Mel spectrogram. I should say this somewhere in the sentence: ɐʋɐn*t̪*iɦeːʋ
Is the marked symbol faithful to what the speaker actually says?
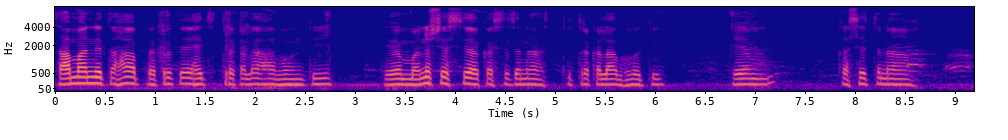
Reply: yes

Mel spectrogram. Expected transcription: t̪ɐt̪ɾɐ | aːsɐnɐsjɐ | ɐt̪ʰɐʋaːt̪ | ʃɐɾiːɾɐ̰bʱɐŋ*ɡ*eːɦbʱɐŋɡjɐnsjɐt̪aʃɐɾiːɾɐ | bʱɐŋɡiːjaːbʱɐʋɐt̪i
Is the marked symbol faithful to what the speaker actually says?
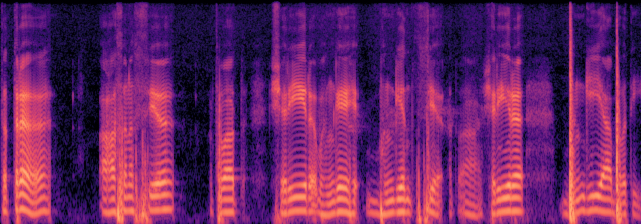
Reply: yes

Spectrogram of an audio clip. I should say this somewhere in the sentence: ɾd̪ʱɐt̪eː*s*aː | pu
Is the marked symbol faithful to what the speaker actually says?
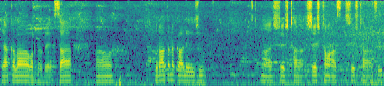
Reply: yes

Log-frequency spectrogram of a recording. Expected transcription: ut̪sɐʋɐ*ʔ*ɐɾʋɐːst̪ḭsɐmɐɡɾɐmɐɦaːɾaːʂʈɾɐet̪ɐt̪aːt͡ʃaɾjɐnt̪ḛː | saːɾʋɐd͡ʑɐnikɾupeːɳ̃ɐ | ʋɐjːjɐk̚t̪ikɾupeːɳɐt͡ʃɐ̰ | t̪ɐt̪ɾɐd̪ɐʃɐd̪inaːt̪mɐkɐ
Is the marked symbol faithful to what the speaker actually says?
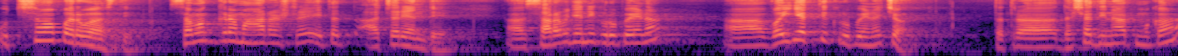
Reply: no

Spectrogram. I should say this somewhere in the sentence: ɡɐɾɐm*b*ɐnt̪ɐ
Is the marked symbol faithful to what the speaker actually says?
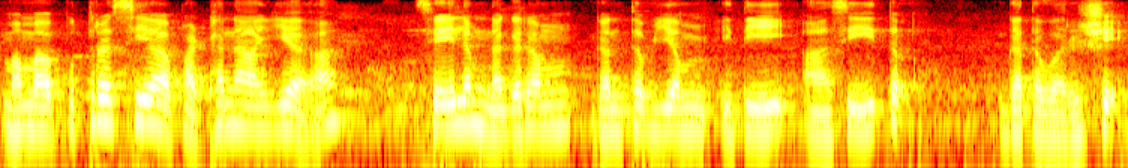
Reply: no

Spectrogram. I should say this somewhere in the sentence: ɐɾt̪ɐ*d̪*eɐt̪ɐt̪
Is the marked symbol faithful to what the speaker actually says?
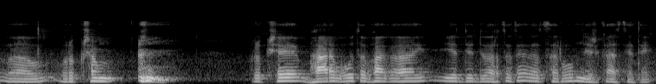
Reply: no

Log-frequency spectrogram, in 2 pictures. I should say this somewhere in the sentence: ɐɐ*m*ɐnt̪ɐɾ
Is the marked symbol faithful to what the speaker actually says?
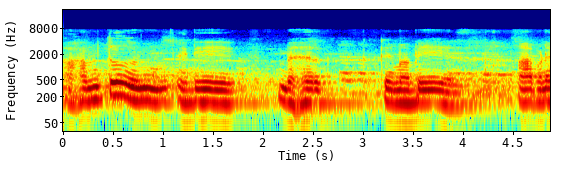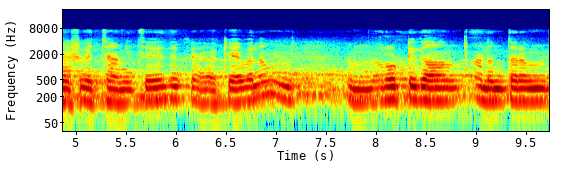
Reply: no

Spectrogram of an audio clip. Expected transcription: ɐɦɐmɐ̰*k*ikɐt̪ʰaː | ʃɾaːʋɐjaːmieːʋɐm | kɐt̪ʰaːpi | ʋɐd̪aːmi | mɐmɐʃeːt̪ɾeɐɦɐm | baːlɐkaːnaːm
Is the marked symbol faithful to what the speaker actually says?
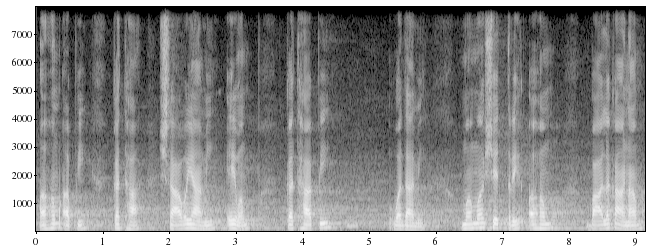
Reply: no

